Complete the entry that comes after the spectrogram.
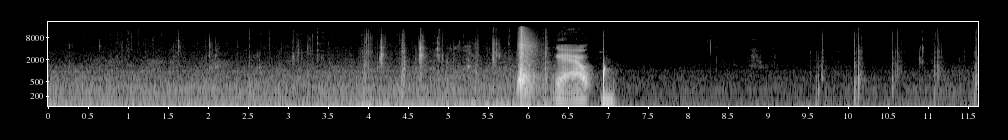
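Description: Close-miked chewing of boiled chicken: small wet mouth clicks over a steady low hum for the first six seconds. A sharp knock comes about six seconds in. After that the hum stops and only faint, scattered clicks remain.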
